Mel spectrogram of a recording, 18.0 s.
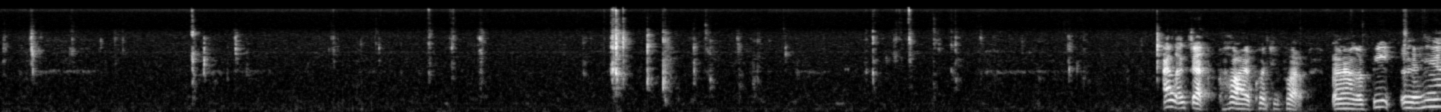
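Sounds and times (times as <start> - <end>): person chewing crunchy food: 0.0 - 1.7, 2.4 - 6.2, 7.2 - 14.5.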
